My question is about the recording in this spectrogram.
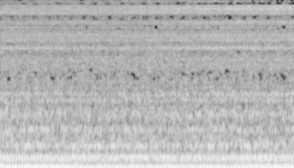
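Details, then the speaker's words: Honda Civic VTi automatic with a complaint of high idle that drops suddenly at start. After the idle air adjustment, the idle is now quiet, even and steady at one pitch, with no hunting or surging. Earlier it was going wild. Idle is now normal. "Tahimik na tahimik ang sasakyan para hindi umaandar. Kanina nagwa-wild, ngayon tahimik na. Yan."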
